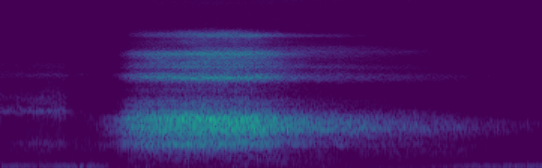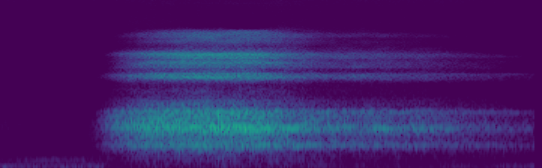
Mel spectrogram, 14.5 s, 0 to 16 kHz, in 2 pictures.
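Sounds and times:
slow anxious rasping breath: 0.0s - 7.2s, 8.4s - 14.4s.

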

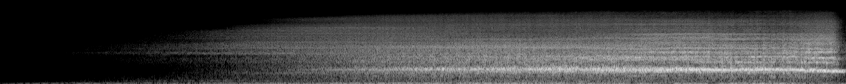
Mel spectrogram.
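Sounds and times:
fast rising pitch zoom-in whoosh: 2.6s - 8.4s.

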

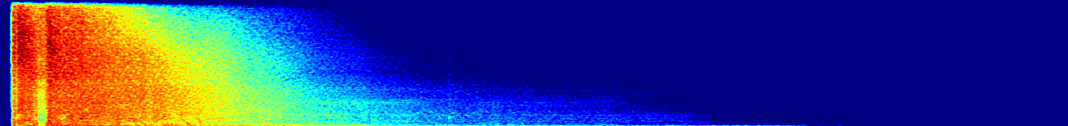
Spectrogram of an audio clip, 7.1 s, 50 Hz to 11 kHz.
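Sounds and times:
small explosion: 0.1s - 5.4s.

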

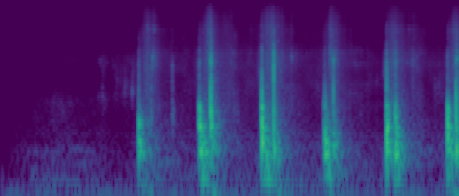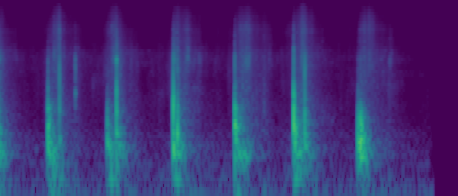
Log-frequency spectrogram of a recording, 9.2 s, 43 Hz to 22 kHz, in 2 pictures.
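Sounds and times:
priest walking slowly in wooden sandals: 1.4s - 8.5s.

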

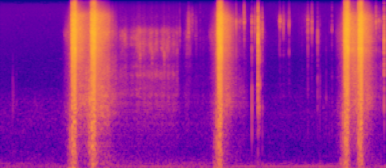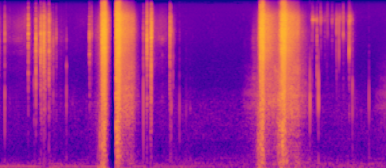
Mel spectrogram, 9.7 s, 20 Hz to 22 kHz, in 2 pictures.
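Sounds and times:
anime fire arrow whoosh: 0.8s - 2.9s, 8.0s - 8.7s.

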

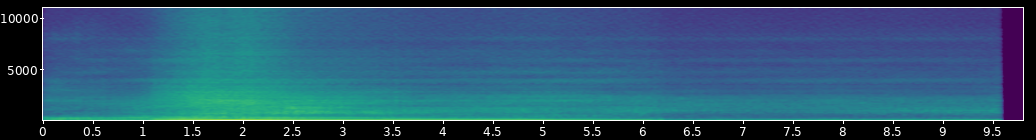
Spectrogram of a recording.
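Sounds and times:
car drifting: 0.2s - 9.5s.

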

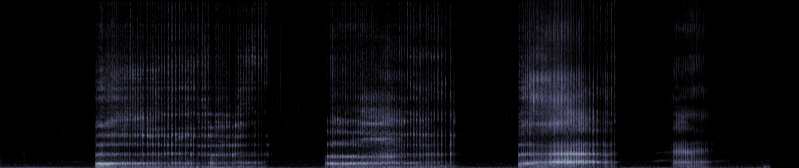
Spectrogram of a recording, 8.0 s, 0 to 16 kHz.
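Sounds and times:
adult burping: 1.0s - 2.7s, 3.3s - 4.6s, 5.2s - 7.2s.

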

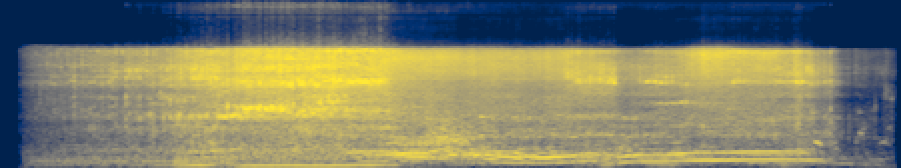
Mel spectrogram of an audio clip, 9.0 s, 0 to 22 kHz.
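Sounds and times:
scooter engine: 0.2s - 9.0s.

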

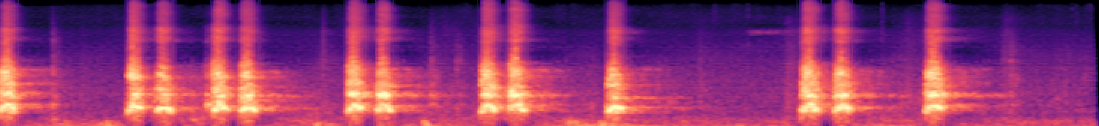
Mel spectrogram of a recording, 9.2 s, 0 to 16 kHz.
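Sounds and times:
dog barking in the rain: 0.0s - 0.5s, 1.1s - 5.7s, 6.7s - 8.4s.

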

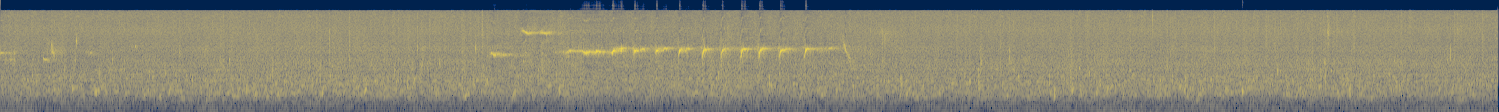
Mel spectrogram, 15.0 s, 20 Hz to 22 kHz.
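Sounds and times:
water flowing: 0.0s - 14.9s
birds chirping: 4.8s - 9.0s.

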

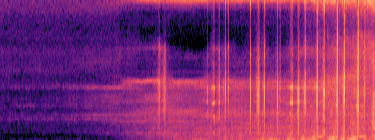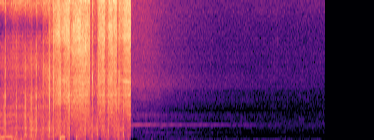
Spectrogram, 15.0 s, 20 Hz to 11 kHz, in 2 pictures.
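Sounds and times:
sharp time slice sound effect: 2.2s - 10.1s.

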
